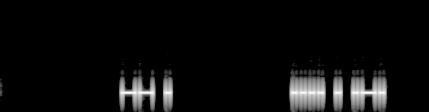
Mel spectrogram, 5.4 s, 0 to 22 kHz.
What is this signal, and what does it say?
Morse code, heard as a keyed tone, about 22 wpm, 700 Hz. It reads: ME HER
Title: 4x Word-Spacing - Sentences from Top 500 Words - 22wpm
